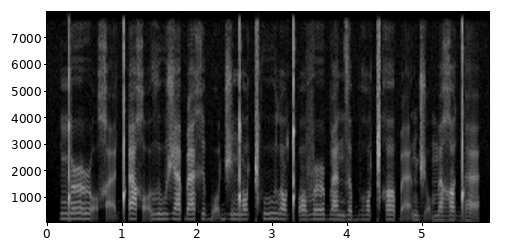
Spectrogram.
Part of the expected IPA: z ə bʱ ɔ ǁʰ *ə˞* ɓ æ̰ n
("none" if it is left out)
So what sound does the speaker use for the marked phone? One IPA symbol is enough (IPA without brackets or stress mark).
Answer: ʌ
